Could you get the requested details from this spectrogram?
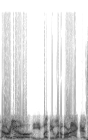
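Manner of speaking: laid-back, casual, easy, welcoming tone. Retelling meeting an actor at a meet and greet: imitating Alan Thicke's deep voice. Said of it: "with his great deep voice".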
